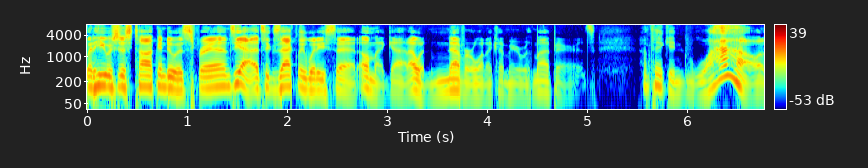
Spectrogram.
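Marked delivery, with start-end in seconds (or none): 2.7-5.1 put-on dry, low, quiet sarcastic teen voice. Repeating what a teenager said to his friends within earshot: mock-sarcastic retelling. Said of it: "say real sarcastically".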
